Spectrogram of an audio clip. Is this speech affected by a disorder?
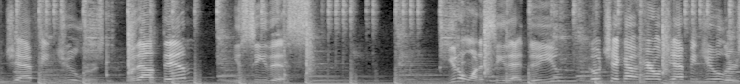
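No.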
